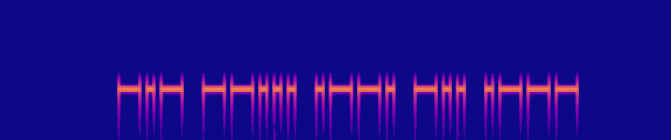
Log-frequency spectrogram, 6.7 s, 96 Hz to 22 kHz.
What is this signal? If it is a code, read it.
Morse code, heard as a keyed tone, about 17 wpm, 700 Hz. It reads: K7PDJ
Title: USA Call Signs - 2x Character Spacing - 17wpm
